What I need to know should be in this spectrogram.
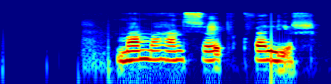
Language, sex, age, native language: Icelandic, female, 30-39, Icelandic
